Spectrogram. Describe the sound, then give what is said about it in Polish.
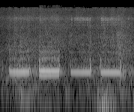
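Telephone line tones from a call that goes unanswered: four short, evenly spaced steady beeps at a single pitch, clear and loud, with brief silences between them. “Niestety, szanowni państwo, nikt nie podnosi telefonu.”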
